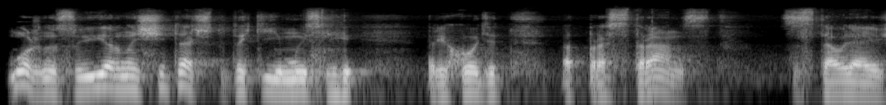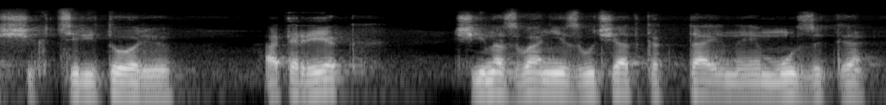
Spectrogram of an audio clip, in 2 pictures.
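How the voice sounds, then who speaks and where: An actor narrating a 1970s Soviet radio drama as a solemn storyteller, measured and reflective. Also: male voice, sits low, a little mellow.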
